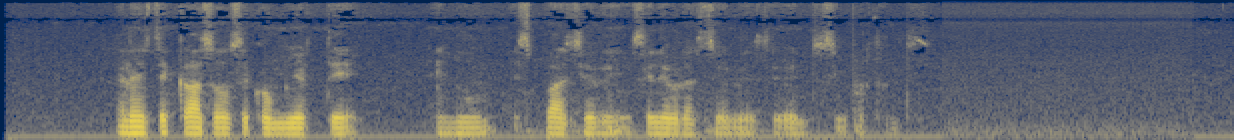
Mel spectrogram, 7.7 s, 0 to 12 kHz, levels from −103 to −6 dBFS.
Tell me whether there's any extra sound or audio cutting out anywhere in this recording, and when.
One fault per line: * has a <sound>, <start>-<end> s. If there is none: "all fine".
all fine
